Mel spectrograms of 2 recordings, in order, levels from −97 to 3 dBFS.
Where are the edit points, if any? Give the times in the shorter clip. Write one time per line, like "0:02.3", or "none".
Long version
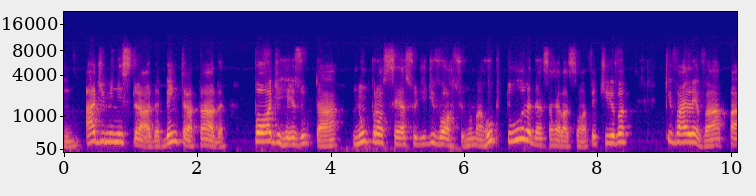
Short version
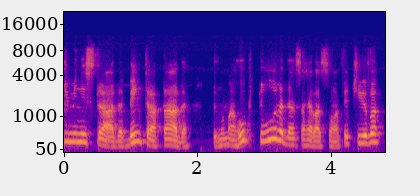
0:02.2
